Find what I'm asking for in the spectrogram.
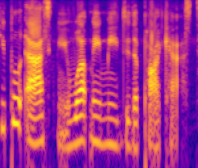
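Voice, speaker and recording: The speaker has a non-native accent and talks at a fairly slow pace. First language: not English. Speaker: podcast host. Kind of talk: personal reflective monologue. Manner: hesitant, with filler ums.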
